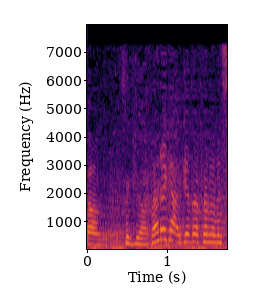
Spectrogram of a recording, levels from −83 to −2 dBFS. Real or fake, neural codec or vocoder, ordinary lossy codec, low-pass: fake; codec, 16 kHz, 1.1 kbps, Voila-Tokenizer; none; none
